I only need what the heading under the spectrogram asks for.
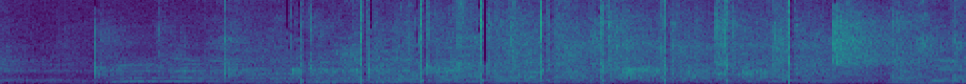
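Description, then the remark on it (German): A crowd breaks into a short burst of applause for the three ladies from the Konsum, many hands clapping in a dense, steady patter with a few sharper claps standing out, while some voices murmur underneath. “Die Damen vom Konsum, die drei Damen vom Konsum, kleinen Applaus vorweg.”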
